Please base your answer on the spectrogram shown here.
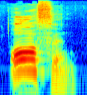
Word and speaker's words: often: Castle, often, whistle, soften, hasten, bustle, and gormy. In all these words, letter T is silent.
